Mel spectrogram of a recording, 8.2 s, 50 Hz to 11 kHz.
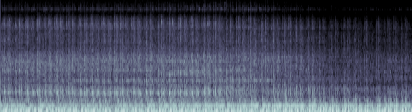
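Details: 2002 Ducati 748 V-twin, crashed and neglected, first start after fuel pump and fuel level sender wiring repair and new internal tank hoses: deep, even idle with steady low thump, no misses; normal idle.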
